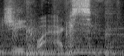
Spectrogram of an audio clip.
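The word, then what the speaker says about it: GQuuuuuuX: They say to pronounce it G-Quacks.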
